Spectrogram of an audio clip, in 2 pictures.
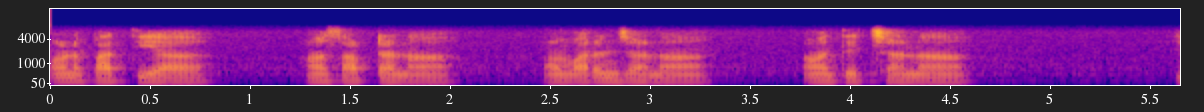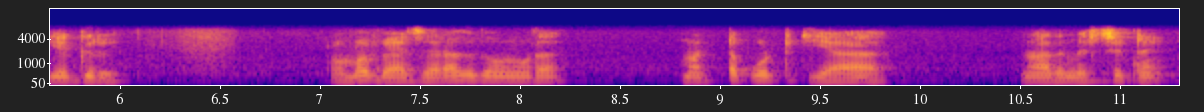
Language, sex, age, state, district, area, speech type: Tamil, female, 18-30, Tamil Nadu, Tiruvannamalai, urban, spontaneous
